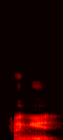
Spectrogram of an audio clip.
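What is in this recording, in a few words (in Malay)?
"hangit", Malay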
